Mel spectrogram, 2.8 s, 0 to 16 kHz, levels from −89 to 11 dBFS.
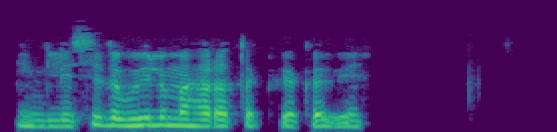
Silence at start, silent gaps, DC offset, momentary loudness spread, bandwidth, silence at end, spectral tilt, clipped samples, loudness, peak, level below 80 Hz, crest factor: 0.1 s; none; under 0.1%; 8 LU; 6.4 kHz; 1 s; -8 dB/octave; under 0.1%; -17 LUFS; 0 dBFS; -62 dBFS; 18 dB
